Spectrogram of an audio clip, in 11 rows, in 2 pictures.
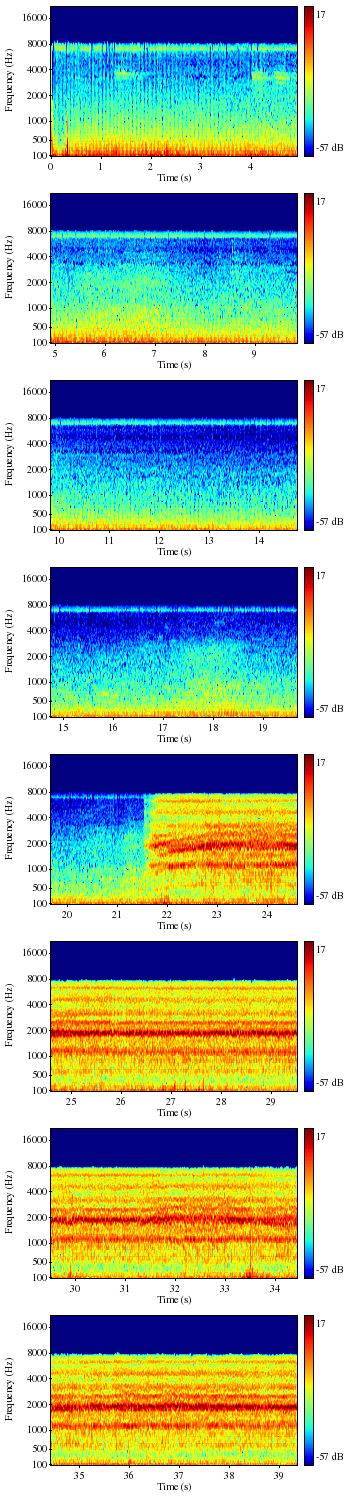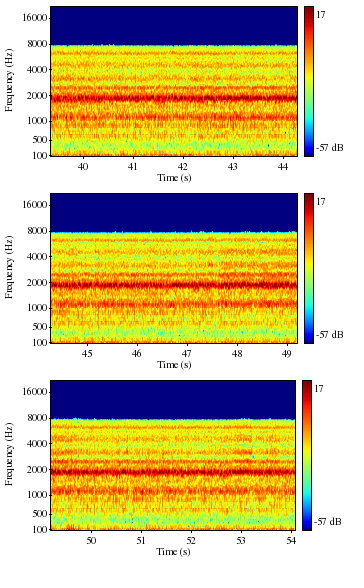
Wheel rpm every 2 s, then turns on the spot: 0, 0, 0, 0, 0, 0, 0, 0, 0, 0, 10, 150, 160, 160, 160, 160, 160, 160, 160, 160, 160, 160, 160, 160, 160, 160, 160.
none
